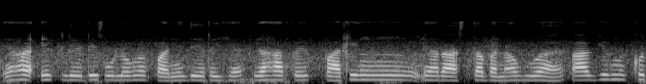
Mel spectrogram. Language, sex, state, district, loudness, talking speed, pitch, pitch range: Hindi, female, Jharkhand, Sahebganj, -19 LUFS, 185 wpm, 200 Hz, 195-210 Hz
